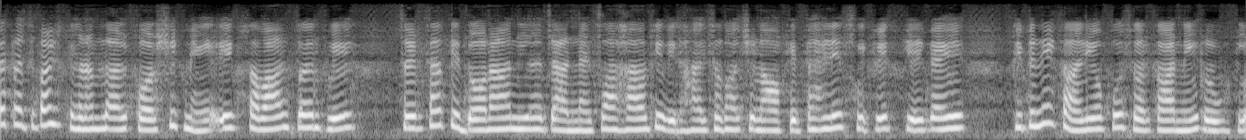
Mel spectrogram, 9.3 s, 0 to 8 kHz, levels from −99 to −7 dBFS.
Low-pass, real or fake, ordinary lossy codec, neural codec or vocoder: 7.2 kHz; fake; none; codec, 16 kHz, 1 kbps, FunCodec, trained on Chinese and English, 50 frames a second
